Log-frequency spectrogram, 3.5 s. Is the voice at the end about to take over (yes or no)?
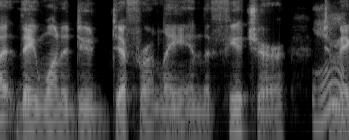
no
